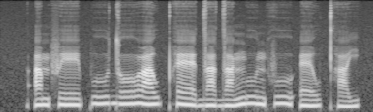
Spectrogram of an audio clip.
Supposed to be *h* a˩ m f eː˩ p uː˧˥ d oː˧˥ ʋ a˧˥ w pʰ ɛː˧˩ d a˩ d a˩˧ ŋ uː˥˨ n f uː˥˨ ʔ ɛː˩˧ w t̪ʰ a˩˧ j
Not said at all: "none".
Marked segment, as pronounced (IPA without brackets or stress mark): ʔ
